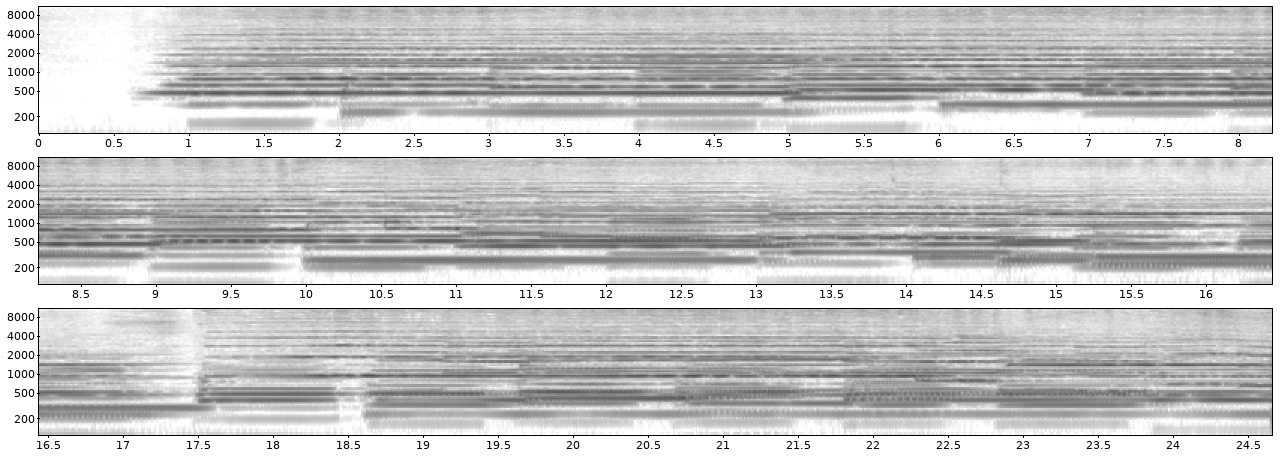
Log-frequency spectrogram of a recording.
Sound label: Air On A G String; Recessional Music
